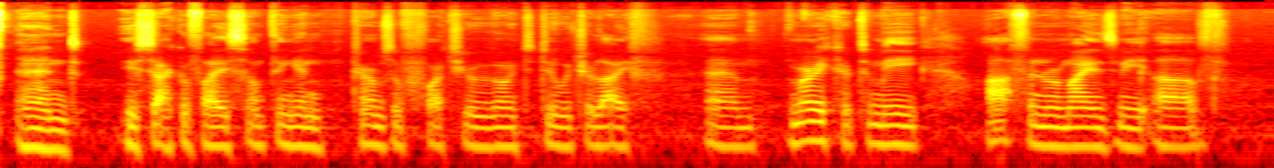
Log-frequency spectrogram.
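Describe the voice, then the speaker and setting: Speaking in an Irish accent at a moderate pace, a man keeps a medium pitch and a monotone, flat intonation. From Ireland. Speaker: playwright. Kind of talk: interview. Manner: thoughtful with frequent hesitations.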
